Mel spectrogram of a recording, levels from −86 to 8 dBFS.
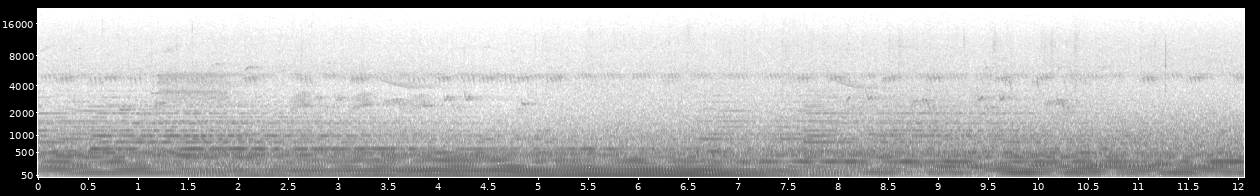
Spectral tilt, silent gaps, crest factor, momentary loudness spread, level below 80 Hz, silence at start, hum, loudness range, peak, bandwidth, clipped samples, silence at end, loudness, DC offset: -7 dB/octave; none; 14 dB; 3 LU; -40 dBFS; 0 s; none; 2 LU; -20 dBFS; over 20 kHz; under 0.1%; 0 s; -34 LUFS; under 0.1%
